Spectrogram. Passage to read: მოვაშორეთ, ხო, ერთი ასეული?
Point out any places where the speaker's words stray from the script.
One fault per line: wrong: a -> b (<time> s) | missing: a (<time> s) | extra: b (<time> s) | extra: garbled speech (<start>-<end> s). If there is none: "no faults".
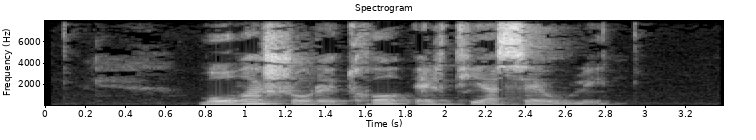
no faults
